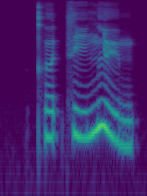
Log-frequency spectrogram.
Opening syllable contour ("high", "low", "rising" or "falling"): rising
